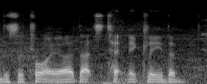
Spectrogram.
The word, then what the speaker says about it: Destoroyah: that's the way you say it in broken English in a certain sense. Although the actual American English translation was Destroyer, people prefer to say it like Destoroyah because it just sounds better, really, if you ask me.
